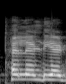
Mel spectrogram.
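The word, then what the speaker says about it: phthalaldehyde: कई लोग कहते हैं कि इसमें पीए साइलेंट रहता है तो थैलेडिहाइड भी लिख सकते हो। बोलने के तरीके की बात कर रहा हूं। लिख नहीं सकते हो। लिखना तो ऐसे ही है। बोल सकते हो थैलेडिहाइड।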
